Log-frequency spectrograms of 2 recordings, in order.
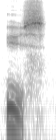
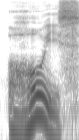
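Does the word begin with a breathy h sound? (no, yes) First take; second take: no; yes. First: The word starts directly with the vowel. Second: The word starts with a breathy h sound. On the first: This is the later pronunciation. "ele é u e não tem aspiração" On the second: This is the older classical pronunciation. "seria rois na pronúncia do ático clássico"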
